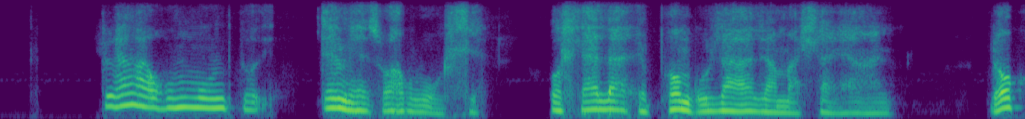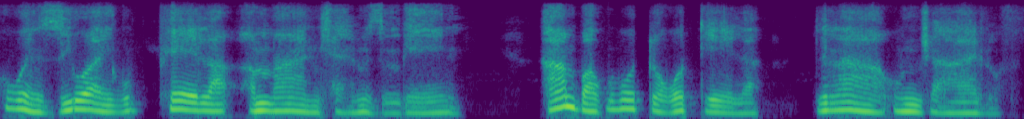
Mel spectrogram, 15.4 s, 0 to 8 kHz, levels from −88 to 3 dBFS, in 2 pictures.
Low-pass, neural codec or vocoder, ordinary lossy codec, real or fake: 7.2 kHz; codec, 16 kHz in and 24 kHz out, 0.8 kbps, FocalCodec, streaming, 65536 codes; Opus, 32 kbps; fake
